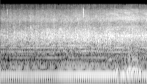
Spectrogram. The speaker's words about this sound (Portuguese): Irmãos, vamos aplaudir o Espírito Santo de Deus pela vida do irmão Robson.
